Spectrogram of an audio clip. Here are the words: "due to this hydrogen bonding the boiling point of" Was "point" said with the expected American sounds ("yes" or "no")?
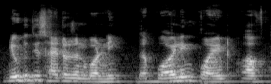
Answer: yes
